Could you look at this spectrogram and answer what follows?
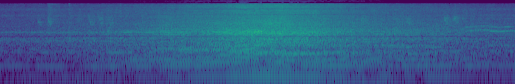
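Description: A small motor scooter drives past close by. Its engine sound builds for about four seconds, peaks as it passes, then slowly fades away.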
